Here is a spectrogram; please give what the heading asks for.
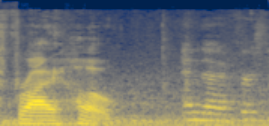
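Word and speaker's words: Fraijo: f r a i Jo o and it's pronounced fry ho and the first name again doer doer and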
